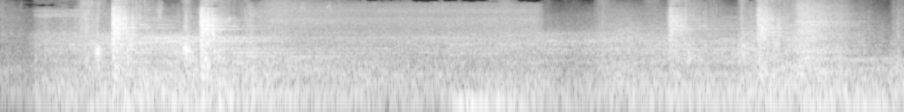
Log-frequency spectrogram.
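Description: Magic spells burst with sharp whooshing blasts.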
